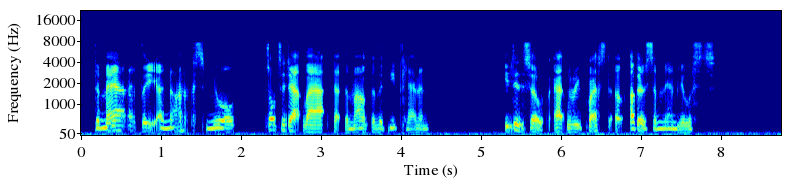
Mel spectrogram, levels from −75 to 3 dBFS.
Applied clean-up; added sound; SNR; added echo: neural diffusion model UNIVERSE++.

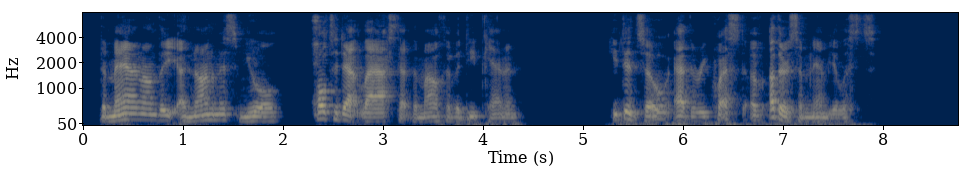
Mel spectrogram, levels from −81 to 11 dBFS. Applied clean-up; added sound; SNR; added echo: neural mask model Resemble Enhance denoiser.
